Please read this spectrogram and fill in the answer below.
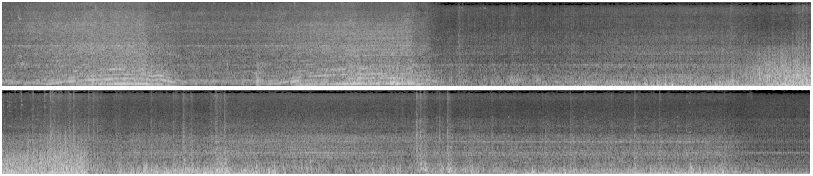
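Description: Jeep engine revving up and easing off twice, its pitch rising and falling each time. After a cut about nine seconds in, the engine runs steadily under road noise, which swells for a few seconds in the middle.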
